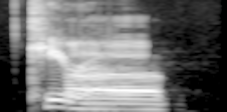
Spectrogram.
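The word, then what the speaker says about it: Ciara: Kira. It's spelled Sierra, but they pronounce it Kira.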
